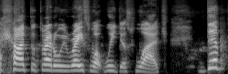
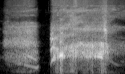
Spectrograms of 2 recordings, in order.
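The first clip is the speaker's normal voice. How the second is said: very high, loud burst of laughter; a sudden squealing laugh; shrieking laugh; 5 dB louder than usual. Real, not acted. Laughing at viewer super chat.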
